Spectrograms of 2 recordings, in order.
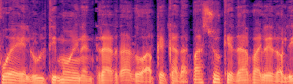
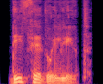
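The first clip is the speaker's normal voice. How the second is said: ordinary delivery, nothing marked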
